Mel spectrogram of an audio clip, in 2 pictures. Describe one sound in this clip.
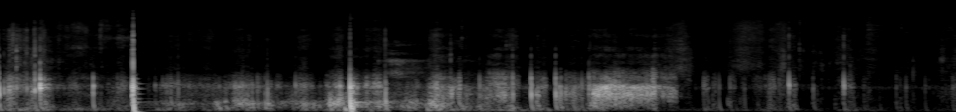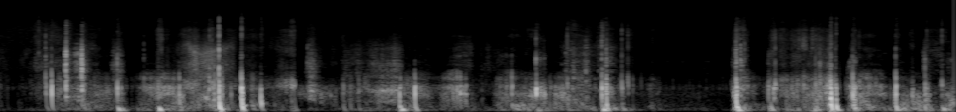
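Clothing rustles right against the microphone.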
